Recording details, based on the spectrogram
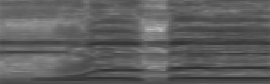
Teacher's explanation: وما ما یہاں پر مد منفصل ہے، تین الف کے برابر کھینچ کر پڑھیں گے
